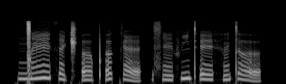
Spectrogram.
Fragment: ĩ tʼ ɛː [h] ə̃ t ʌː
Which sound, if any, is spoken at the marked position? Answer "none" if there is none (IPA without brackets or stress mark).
h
